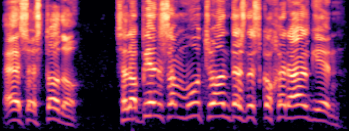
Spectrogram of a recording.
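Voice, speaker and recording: An actor playing a chatty small-town taxi driver in an audio drama, wary but helpful, with an emphatic, confiding delivery. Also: male voice, very high voice, expressive, normal speed, fairly bright tone, no room sound. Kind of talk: audio fiction dialogue in Spanish.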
